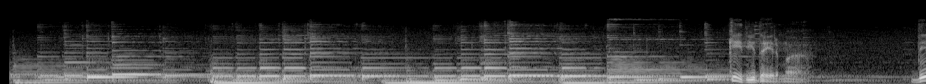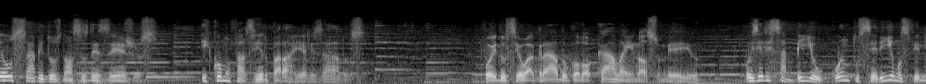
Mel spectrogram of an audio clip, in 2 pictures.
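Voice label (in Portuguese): Evangélica Aniversário de Irma, male, telemensagens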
